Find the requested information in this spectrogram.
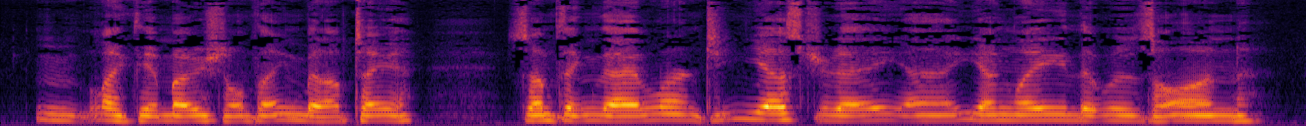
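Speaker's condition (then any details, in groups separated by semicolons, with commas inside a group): Multiple sclerosis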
